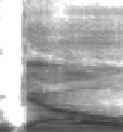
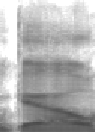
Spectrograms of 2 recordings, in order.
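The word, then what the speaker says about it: Gough: Alfred like Michael Michael gal or I think it's pronounced gal he's really good as Al in these movies go I don't go May what whatever Michael go gal however you pronounce it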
